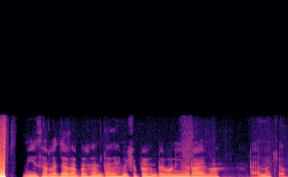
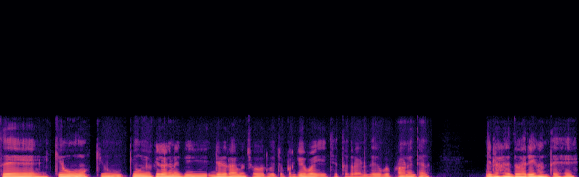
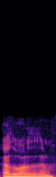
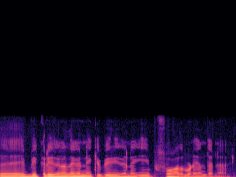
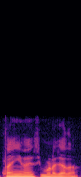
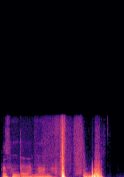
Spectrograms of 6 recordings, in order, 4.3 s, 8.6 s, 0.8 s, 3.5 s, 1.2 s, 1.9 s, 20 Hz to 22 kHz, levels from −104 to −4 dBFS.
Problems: none marked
